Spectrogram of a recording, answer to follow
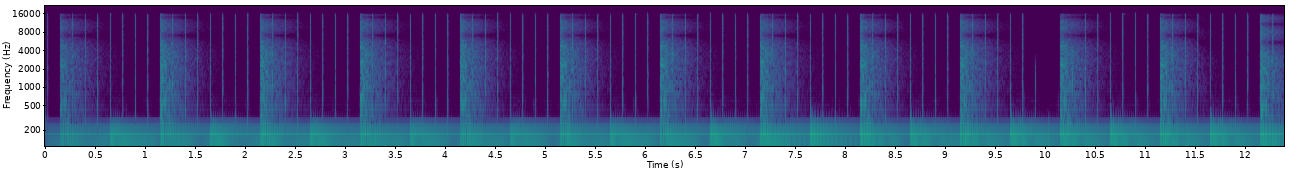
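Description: Eurorack modular synthesizer sequenced at 120 BPM: a synthesized kick drum on every beat, about two a second, with fast clicking percussion hits between. Under it runs a low analog-oscillator bassline whose pitch steps through a repeating eight-note sequence.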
